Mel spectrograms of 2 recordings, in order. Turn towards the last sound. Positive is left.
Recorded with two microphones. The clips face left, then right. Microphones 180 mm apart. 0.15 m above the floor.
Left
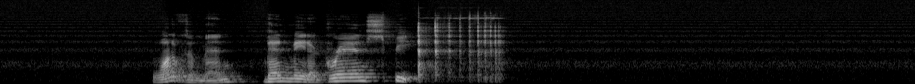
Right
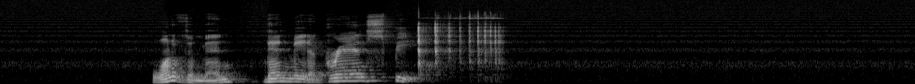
turn(degrees=45)  # may be behind; listen again after turning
